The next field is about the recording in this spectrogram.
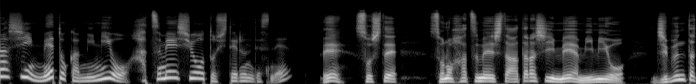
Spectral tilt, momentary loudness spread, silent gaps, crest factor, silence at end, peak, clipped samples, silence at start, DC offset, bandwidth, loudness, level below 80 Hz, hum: -5.5 dB/octave; 13 LU; none; 16 dB; 0 s; -4 dBFS; under 0.1%; 0 s; under 0.1%; 13 kHz; -19 LUFS; -52 dBFS; none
